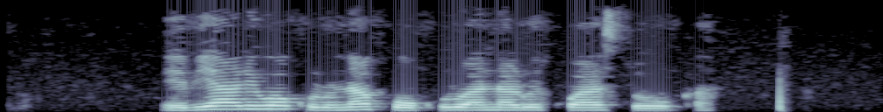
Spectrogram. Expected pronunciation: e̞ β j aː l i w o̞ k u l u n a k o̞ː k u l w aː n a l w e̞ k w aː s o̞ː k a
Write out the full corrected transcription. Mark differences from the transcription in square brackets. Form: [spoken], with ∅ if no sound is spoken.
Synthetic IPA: e̞ β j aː l i w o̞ k u l u n a k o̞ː k u l w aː n a l w e̞ k w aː s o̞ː k a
